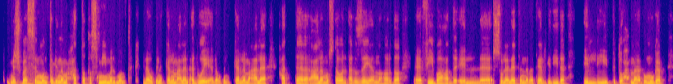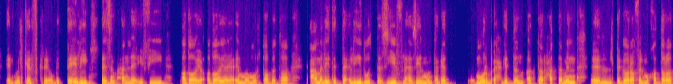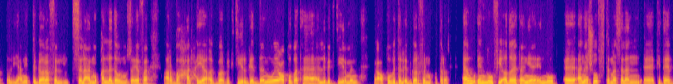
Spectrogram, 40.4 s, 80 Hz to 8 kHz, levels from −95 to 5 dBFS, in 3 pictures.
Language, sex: Arabic, male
